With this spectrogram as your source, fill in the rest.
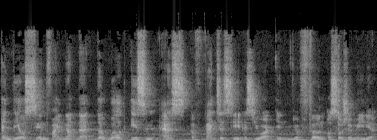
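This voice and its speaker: A man at a medium pitch with ordinary pitch variation and hardly any pauses, against noticeable background noise and audible room echo. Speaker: vlogger. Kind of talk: opinion vlog monologue. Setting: recorded to camera at home. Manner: fast.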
